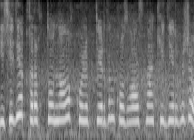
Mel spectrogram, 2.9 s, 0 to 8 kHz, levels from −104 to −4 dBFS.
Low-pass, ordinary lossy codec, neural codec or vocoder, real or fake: none; none; codec, 16 kHz, 8 kbps, FreqCodec, smaller model; fake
